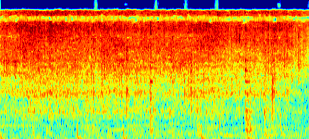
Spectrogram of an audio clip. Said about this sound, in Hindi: बिल्कुल गर्म बर्तन में घी डालो ना तो वो एक बार को धुआं छोड़ता है।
